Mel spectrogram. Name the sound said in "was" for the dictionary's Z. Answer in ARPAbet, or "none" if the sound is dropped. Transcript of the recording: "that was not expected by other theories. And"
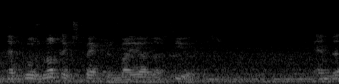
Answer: Z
